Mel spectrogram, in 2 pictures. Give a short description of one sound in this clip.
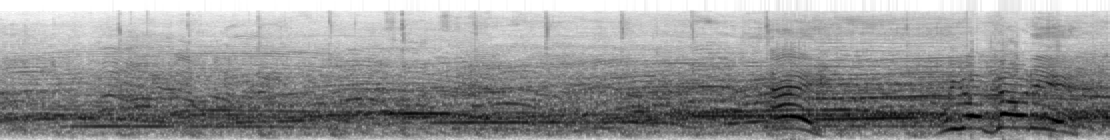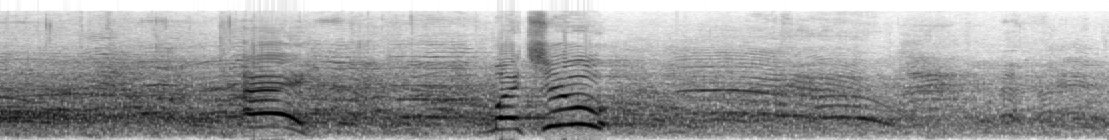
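A crowd cheers and shouts.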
